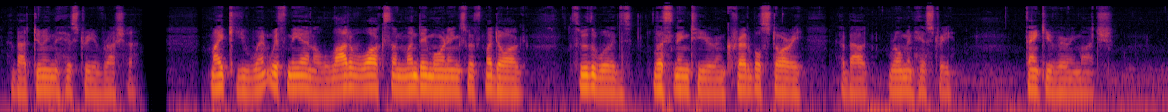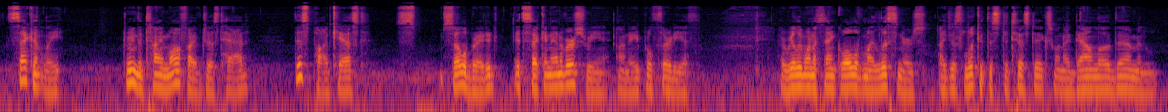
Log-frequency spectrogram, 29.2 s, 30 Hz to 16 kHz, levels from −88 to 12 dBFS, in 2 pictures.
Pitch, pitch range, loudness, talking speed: 110 Hz, 95-120 Hz, -23 LUFS, 155 wpm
